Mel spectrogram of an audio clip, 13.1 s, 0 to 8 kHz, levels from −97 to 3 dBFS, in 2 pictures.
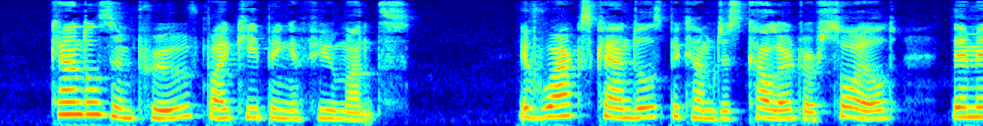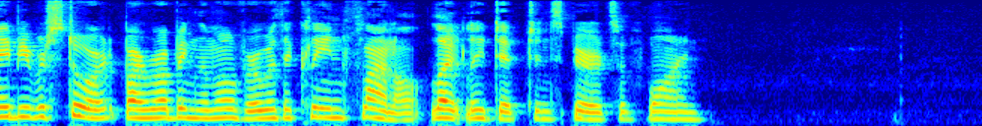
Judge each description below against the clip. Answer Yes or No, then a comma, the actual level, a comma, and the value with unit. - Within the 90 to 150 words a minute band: Yes, average, 145 wpm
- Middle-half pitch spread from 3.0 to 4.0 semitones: Yes, average, 3.3 semitones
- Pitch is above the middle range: Yes, high, 205 Hz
